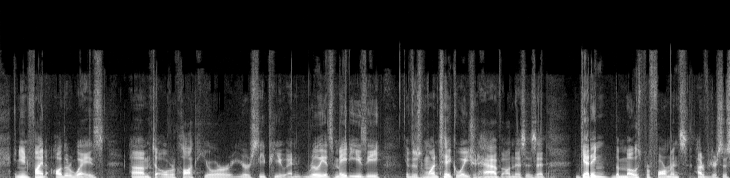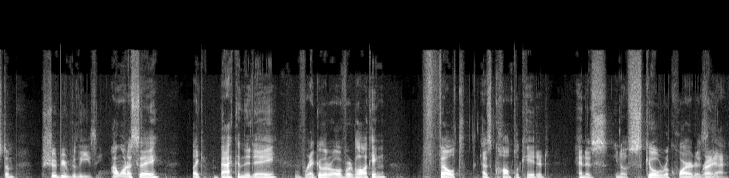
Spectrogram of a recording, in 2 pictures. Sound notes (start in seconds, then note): none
